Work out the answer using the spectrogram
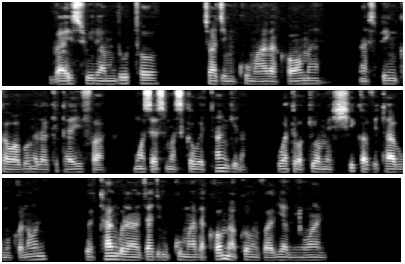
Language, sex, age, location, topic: Swahili, male, 36-49, Kisii, government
